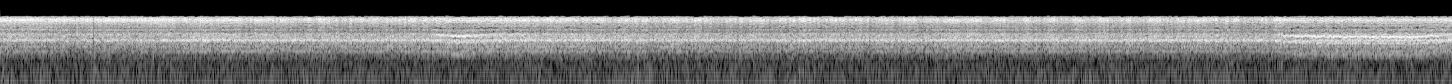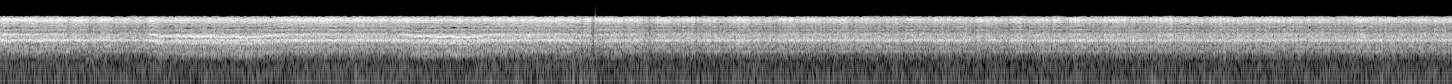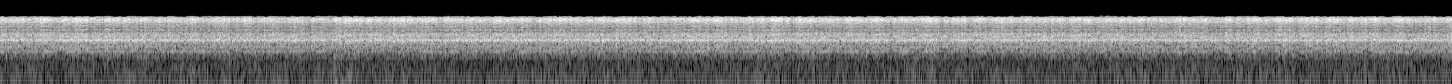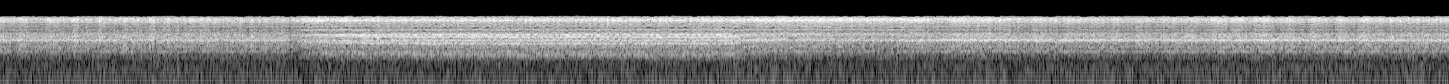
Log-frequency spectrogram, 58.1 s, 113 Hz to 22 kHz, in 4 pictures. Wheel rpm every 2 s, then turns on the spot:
230, 230, 230, 230, 230, 230, 230, 220, 220, 230, 230, 230, 230, 230, 230, 230, 230, 240, 230, 240, 230, 230, 240, 220, 210, 220, 230, 230, 230.
none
